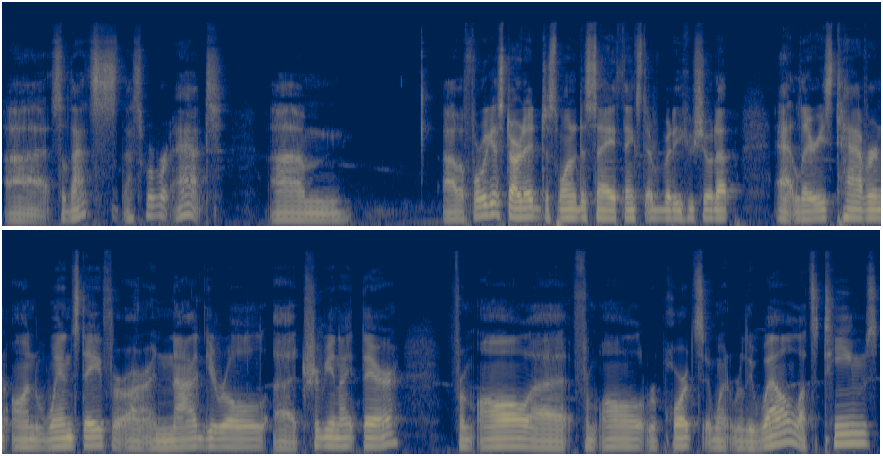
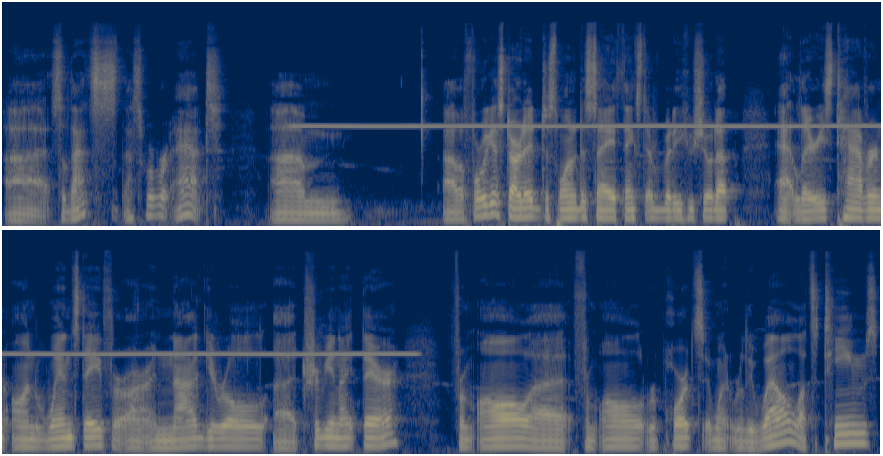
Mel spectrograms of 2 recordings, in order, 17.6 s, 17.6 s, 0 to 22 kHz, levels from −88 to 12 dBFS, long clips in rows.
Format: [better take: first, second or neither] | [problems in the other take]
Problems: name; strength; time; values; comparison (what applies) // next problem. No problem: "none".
first | high-pitched whine; loud; from 3 to 13 s; 2.5 kHz, 6 dB below the speech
